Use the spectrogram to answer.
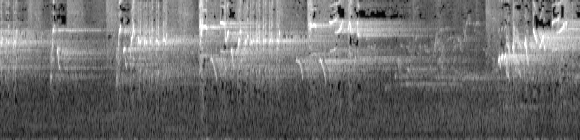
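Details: Oriental magpie-robin (kacer) song meant to provoke other magpie-robins into singing loudly, spreading their tails and fighting, with dense hard phrases. Loud bursts of varied high whistles, slurs and chattering trills, separated by short quiet pauses near two and eight seconds.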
